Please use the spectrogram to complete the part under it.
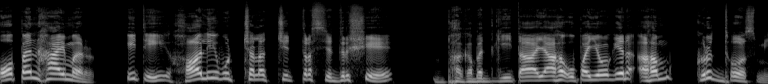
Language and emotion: Sanskrit, angry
